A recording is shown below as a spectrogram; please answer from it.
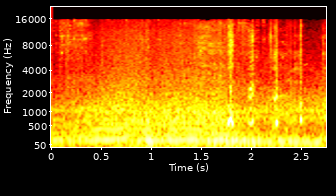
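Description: An Audi RS1 in sport mode is heard from inside as a steady engine drone, with a few sharp exhaust pops and crackles near the end, loud and close.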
